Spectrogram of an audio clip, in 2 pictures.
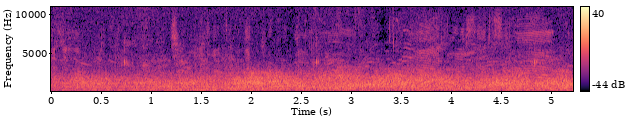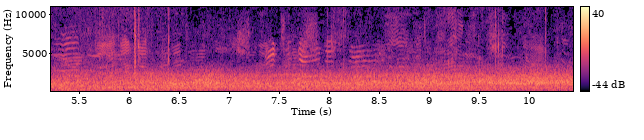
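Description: Jet noise from the Red Arrows' formation of BAE Hawk T1 trainers, each powered by a single Adour turbofan, as they pull up into a vertical climb. The noise swells over the first two seconds and then holds steady and loud.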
